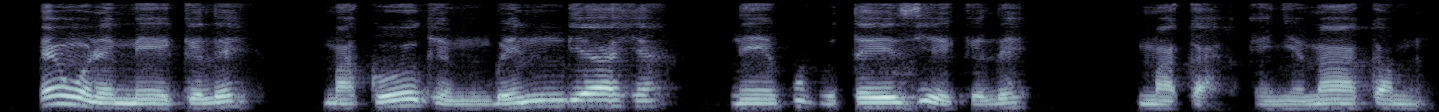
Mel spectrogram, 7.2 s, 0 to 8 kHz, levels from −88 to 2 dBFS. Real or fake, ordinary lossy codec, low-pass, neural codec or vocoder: fake; none; 7.2 kHz; vocoder, 44.1 kHz, 128 mel bands every 256 samples, BigVGAN v2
